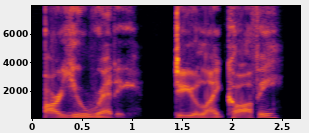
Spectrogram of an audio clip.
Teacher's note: Your voice goes up at the end of the sentence. Used for yes-no questions. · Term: Rising intonation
